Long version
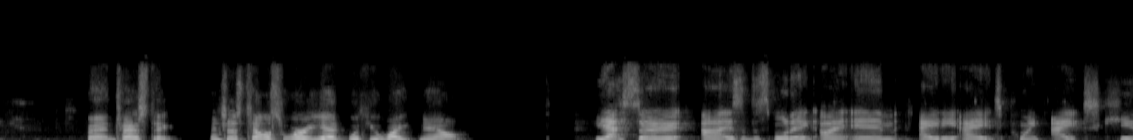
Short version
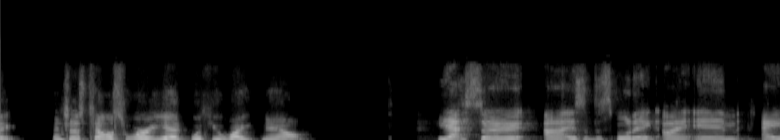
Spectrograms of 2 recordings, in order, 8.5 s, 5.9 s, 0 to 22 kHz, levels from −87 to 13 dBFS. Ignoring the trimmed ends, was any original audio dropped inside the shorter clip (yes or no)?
no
